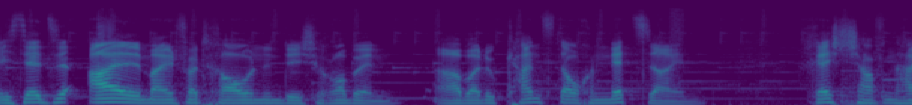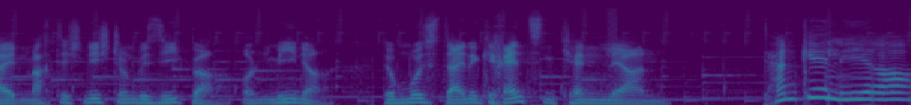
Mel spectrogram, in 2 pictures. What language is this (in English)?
German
